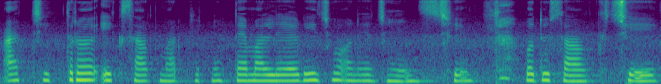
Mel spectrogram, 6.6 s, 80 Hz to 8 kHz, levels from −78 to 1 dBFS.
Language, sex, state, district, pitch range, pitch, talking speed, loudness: Gujarati, female, Gujarat, Gandhinagar, 195-220 Hz, 210 Hz, 125 wpm, -20 LUFS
